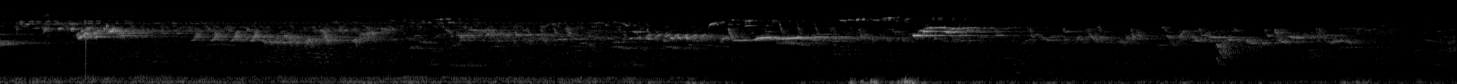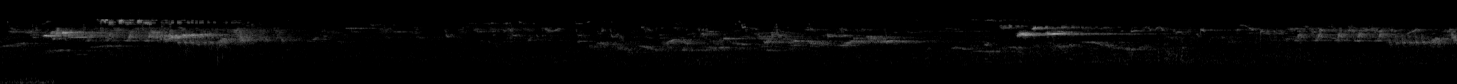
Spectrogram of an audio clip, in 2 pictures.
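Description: Several birds chirping and singing in a continuous busy chorus, with a few louder calls standing out now and then. A faint low rumble sits underneath during the first half and stops about halfway through.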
